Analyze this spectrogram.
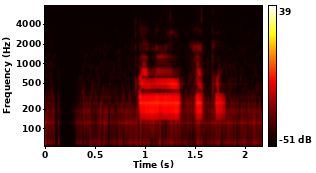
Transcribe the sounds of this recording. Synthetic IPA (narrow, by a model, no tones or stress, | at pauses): kɛnoejkʰat̪e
